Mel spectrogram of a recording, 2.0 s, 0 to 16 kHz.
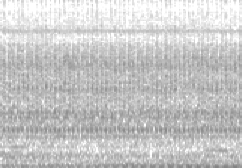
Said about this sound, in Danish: Tidligt om morgenen, lørdag den 20. oktober, cyklede en ung kvinde hjem langs Morbærhaven i Albertslund på den københavnske Vestegn. Hun undrede sig over en taxa, der holdt i tomgang på gaden.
